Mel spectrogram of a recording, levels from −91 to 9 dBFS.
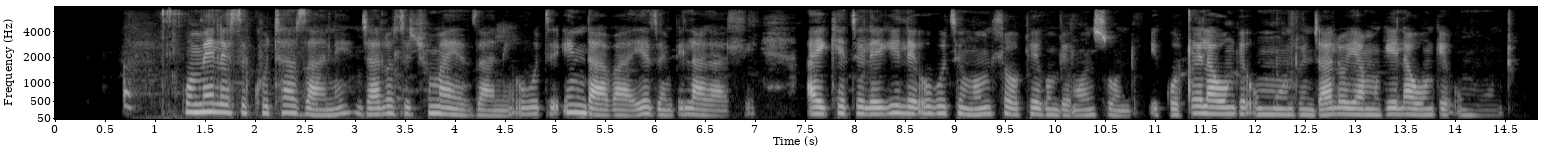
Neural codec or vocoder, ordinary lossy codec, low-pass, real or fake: none; AAC, 48 kbps; 7.2 kHz; real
